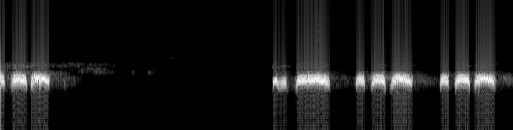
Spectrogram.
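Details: Decoy spotted dove cooing in the stuttering 'cà lăm' style. A group of three low hollow coos is followed by a silence of nearly four seconds, then broken runs of two- and three-note coos.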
